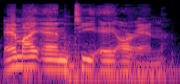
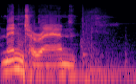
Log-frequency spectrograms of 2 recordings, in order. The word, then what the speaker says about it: Mintarn: Mintarn. T-A-R-N. Courtship. T-A-R-N, not Mintaran.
